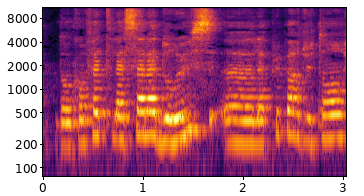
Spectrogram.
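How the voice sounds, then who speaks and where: The speaker keeps a moderate pace with ordinary pitch variation. Noticeable background noise and audible room echo are present. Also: woman. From Algeria, Kabylie. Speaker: cooking channel host. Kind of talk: live cooking demonstration. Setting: Facebook live stream. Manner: hesitant, many fillers.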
